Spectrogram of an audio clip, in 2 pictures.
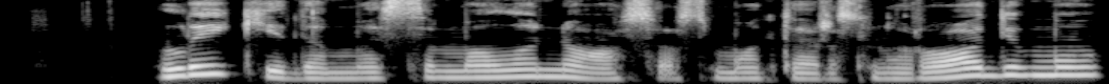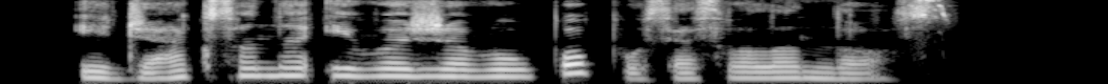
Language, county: Lithuanian, Klaipėda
